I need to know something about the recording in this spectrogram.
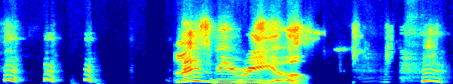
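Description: A woman laughs brightly over an online call.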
